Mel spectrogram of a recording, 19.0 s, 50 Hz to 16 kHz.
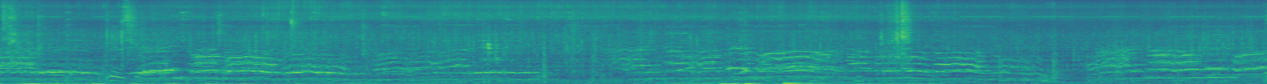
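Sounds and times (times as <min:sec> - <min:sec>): vegetables sizzling in oil: 0:00.0 - 0:19.0.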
